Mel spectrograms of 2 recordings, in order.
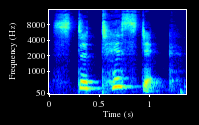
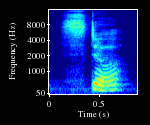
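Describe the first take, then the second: First: Said in the usual way. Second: "Statistic" split into stuh, tis, tik; teaching breakdown of "Statistic"; syllable by syllable. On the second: Shown as a demonstration. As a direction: pause between the three syllables of "Statistic".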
